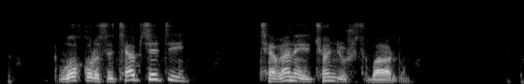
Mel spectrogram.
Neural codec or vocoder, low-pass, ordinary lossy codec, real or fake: none; 7.2 kHz; Opus, 16 kbps; real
